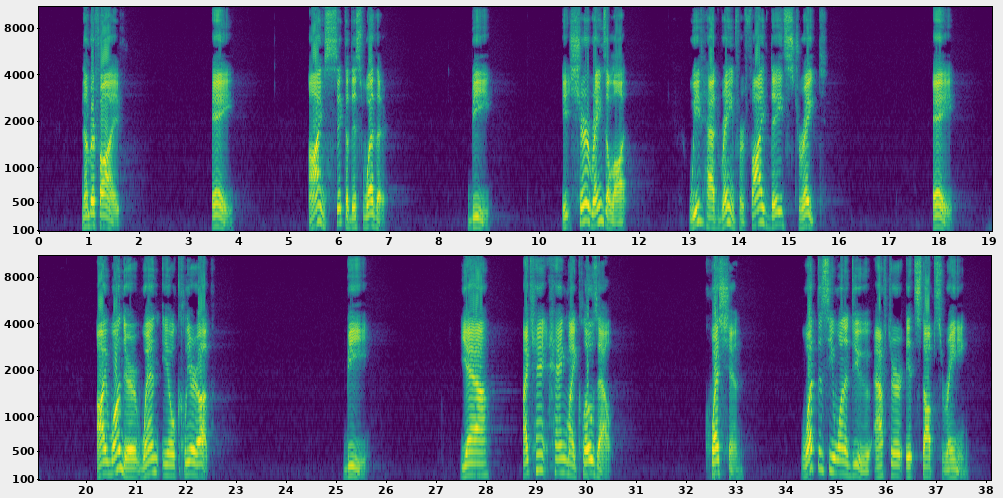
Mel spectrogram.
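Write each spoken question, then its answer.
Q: Question. What does he want to do after it stops raining?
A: Hang his clothes out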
